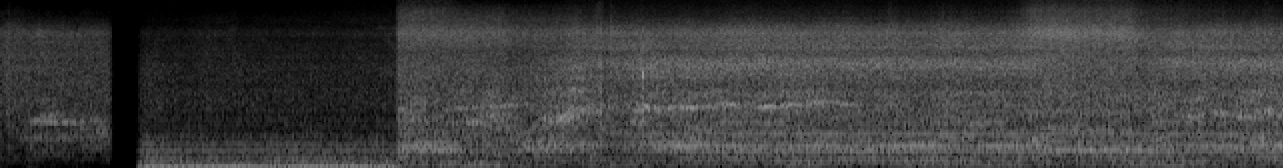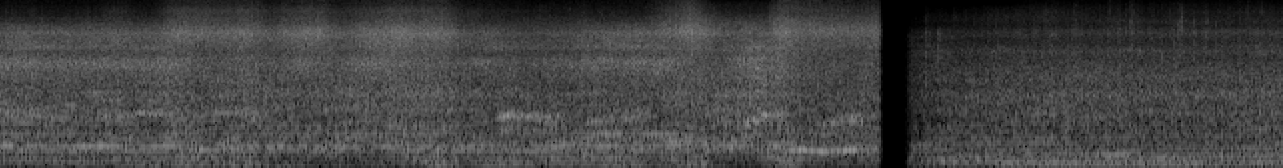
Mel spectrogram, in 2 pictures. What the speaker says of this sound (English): That's a good tractor, this really is.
